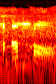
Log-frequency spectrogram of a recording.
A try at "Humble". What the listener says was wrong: No hate. No H. They don't hate.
